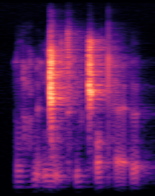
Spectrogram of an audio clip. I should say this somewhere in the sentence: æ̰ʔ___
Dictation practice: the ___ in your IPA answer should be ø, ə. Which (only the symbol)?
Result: ə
